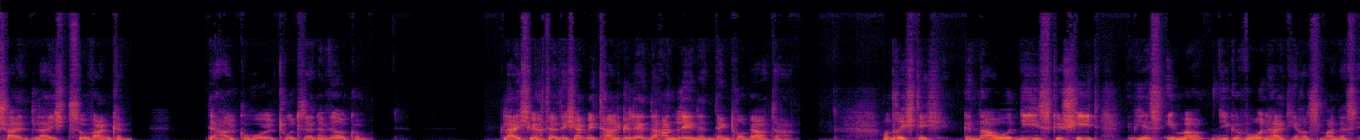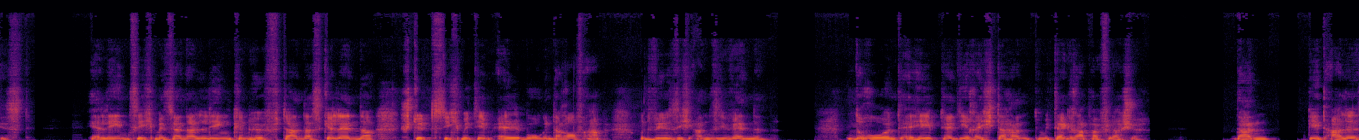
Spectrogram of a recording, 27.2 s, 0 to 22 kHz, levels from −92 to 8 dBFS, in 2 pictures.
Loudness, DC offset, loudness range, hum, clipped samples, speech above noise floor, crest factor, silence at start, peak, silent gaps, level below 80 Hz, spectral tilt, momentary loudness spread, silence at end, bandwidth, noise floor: -30 LUFS; under 0.1%; 5 LU; none; under 0.1%; 51 dB; 18 dB; 0 s; -12 dBFS; none; -66 dBFS; -5.5 dB/octave; 10 LU; 0 s; over 20 kHz; -80 dBFS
